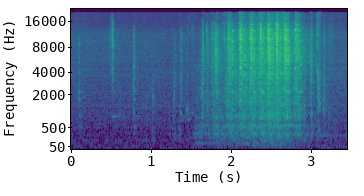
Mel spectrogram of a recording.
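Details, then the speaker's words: Restored Singer 192K Spartan (0.80 amp motor) with clutch locked, sewing a single layer with ease: quick, even needle clatter of about three stitches a second rising to a steady rapid run, no labouring; normal running. "and we're going to make another turn I tell you one thing it's not having any difficult with a single layer that's for darn sure"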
